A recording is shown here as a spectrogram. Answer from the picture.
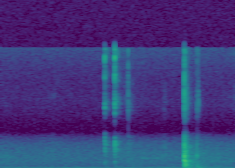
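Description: A few light computer keyboard key clicks about a second in, then one sharper key click near the end, over a faint steady low hum.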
